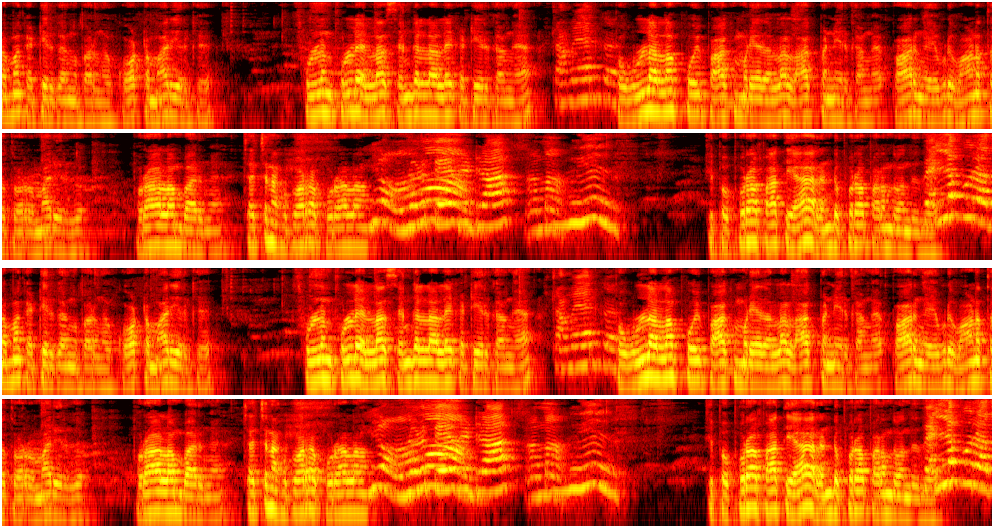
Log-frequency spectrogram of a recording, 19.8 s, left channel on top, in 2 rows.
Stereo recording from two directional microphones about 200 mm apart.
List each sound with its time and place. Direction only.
0.0 s speech: centre (ahead or behind)
5.5 s a child's voice: 30° right (ahead or behind)
6.1 s speech: centre (ahead or behind)
13.8 s a child's voice: 20° right (ahead or behind)
15.6 s a child's voice: 15° left (ahead or behind)
16.9 s speech: centre (ahead or behind)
